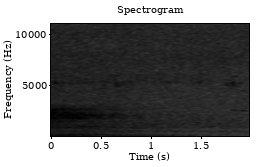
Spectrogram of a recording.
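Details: Honey bees living under a bee hive: a steady, low droning hum that slowly fades over two seconds, with a fainter, brighter band of buzz higher up.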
